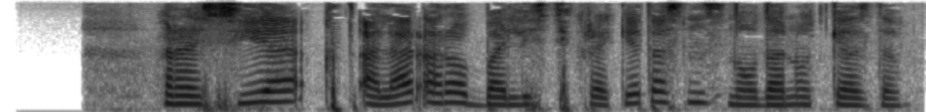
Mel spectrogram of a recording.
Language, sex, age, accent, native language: Uzbek, female, 18-24, Buxoro, Uzbek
